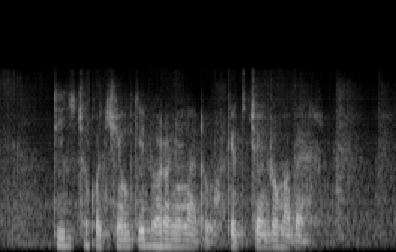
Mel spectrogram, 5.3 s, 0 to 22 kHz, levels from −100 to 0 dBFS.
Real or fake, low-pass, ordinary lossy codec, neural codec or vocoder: fake; 7.2 kHz; none; codec, 16 kHz, 4 kbps, X-Codec, HuBERT features, trained on general audio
